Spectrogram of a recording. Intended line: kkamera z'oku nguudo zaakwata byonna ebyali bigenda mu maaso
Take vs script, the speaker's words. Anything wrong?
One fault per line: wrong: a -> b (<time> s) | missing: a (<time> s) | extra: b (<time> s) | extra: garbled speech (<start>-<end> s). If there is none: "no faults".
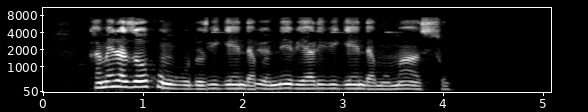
wrong: zaakwata -> bigenda (1.7 s)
